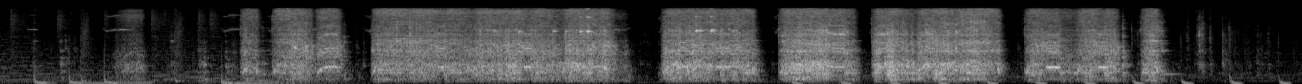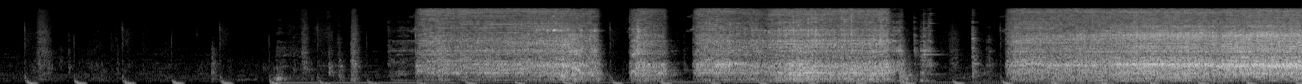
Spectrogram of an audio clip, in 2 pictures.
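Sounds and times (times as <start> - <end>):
electric drill cutting metal: 0.2 - 11.8, 16.9 - 22.4, 23.0 - 26.0.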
